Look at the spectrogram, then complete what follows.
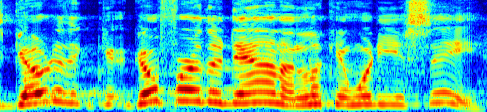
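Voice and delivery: urgent command. Retold or imitated. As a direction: urge the crew down the line. Foreman urging crew further down.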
